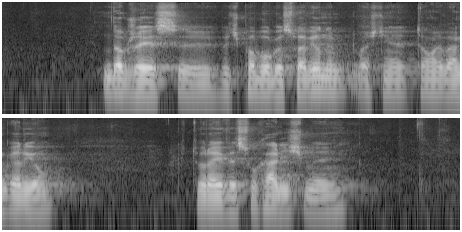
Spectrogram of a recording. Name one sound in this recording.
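A middle-aged man reads out slowly through a microphone.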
